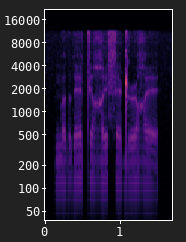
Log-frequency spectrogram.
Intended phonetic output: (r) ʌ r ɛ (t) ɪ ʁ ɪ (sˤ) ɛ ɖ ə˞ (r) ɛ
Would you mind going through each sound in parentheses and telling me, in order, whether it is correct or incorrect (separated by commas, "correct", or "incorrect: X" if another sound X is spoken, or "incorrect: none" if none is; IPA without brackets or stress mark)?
incorrect: n̪, correct, incorrect: s, incorrect: ʁ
